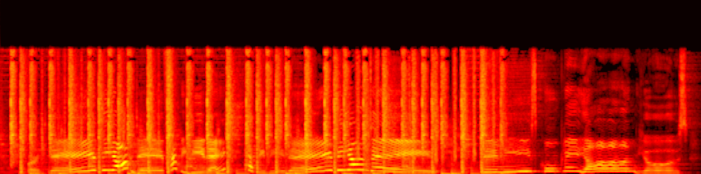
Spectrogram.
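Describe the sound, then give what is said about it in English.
A voice imitates a dog's howl with a run of quick yelping calls, then one long, wavering, drawn-out howl near the end. It is loud, with no other sounds. “My dog says, ah-woo!”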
